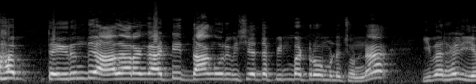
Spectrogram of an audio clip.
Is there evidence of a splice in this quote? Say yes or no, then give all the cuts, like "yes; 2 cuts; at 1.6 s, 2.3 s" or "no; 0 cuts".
no; 0 cuts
